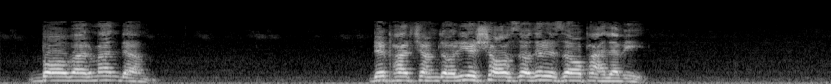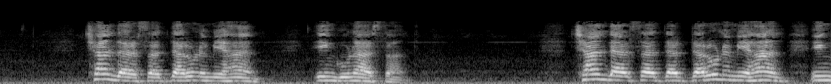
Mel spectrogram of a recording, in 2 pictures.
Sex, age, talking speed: male, 60-79, 70 wpm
